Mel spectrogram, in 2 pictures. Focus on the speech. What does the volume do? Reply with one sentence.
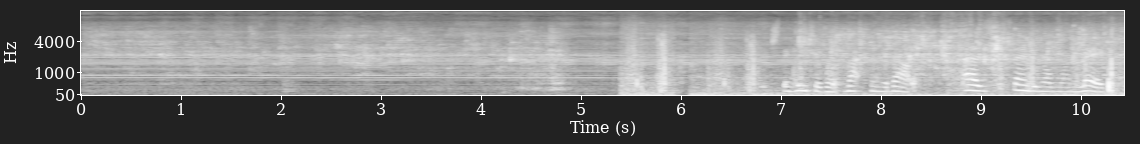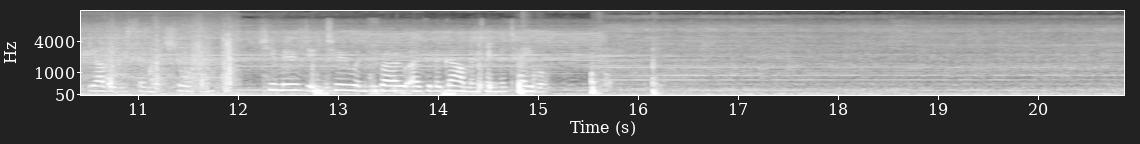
The loudness of the speech goes up.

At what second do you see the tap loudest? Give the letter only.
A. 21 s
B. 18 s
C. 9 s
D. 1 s
C.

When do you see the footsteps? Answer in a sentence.
The footsteps can be heard from 5.3 to 16.2 s.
